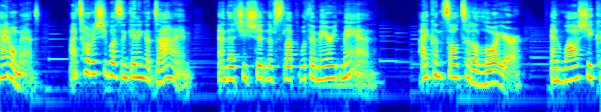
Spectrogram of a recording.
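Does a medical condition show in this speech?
No.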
